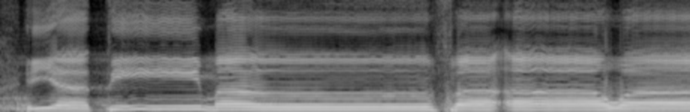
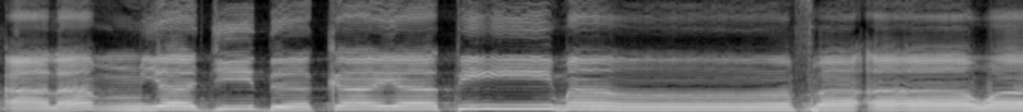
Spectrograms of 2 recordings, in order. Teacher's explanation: Ikhfa, samarkan, tahan agak lama.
